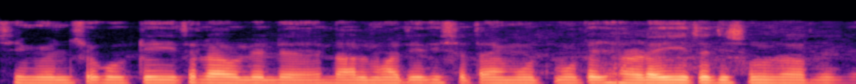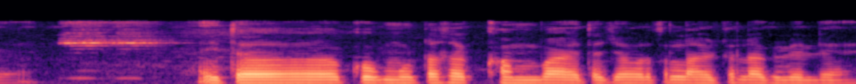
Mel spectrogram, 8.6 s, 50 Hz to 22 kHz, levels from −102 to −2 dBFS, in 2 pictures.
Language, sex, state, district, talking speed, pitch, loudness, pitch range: Marathi, male, Maharashtra, Nagpur, 190 wpm, 130 Hz, -23 LUFS, 130-135 Hz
